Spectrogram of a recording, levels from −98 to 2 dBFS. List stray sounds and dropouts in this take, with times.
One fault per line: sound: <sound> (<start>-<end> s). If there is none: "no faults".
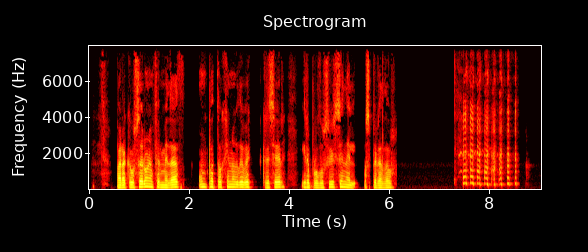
sound: laugh (7.3-8.6 s)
